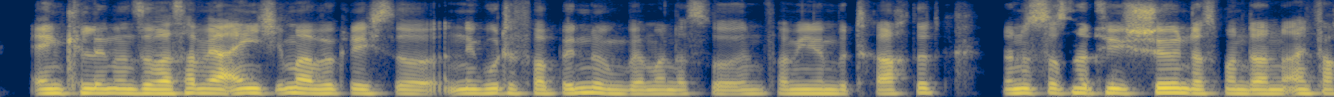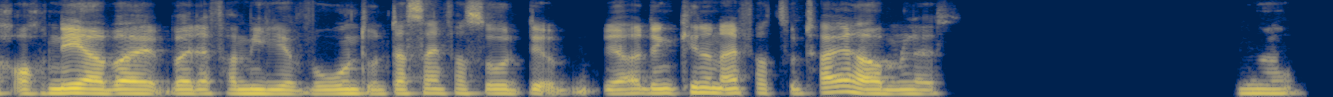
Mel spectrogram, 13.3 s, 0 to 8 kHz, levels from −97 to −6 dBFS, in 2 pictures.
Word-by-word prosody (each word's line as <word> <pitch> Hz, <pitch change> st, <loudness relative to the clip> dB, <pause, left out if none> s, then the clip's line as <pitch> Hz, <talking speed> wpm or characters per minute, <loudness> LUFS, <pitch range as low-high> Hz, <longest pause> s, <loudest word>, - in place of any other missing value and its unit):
Enkelin 135 Hz, +1 st, +2 dB
und 130 Hz, -1 st, +2 dB
so 130 Hz, 0 st, +2 dB
was 125 Hz, 0 st, +4 dB
haben 140 Hz, -1 st, +1 dB
ja 130 Hz, -, +6 dB
eigentlich 135 Hz, 0 st, +3 dB
immer 135 Hz, -1 st, +3 dB
wirklich 125 Hz, -1 st, -1 dB
so 120 Hz, -3 st, -3 dB
'ne 130 Hz, +1 st, 0 dB
gute 135 Hz, 0 st, -1 dB
Verbindung, 125 Hz, +1 st, -1 dB
wenn 115 Hz, 0 st, -2 dB
man 120 Hz, 0 st, -3 dB
das 115 Hz, +1 st, -6 dB
so 115 Hz, -2 st, -6 dB
in 120 Hz, +1 st, -6 dB
Familien 125 Hz, 0 st, -1 dB
betrachtet. 120 Hz, +4 st, -4 dB, 0.3 s
Dann 130 Hz, +2 st, +1 dB
ist 135 Hz, 0 st, +4 dB
das 140 Hz, -1 st, -1 dB
natürlich 140 Hz, -1 st, +1 dB
schön, 145 Hz, +1 st, +6 dB
dass 125 Hz, 0 st, -1 dB
man 125 Hz, -1 st, 0 dB
dann 120 Hz, 0 st, +2 dB
einfach 125 Hz, 0 st, -2 dB
auch 125 Hz, -1 st, -3 dB
näher 130 Hz, -1 st, +6 dB
bei 125 Hz, -1 st, +3 dB
bei 125 Hz, +2 st, -1 dB
der 125 Hz, 0 st, -3 dB
Familie 125 Hz, -2 st, 0 dB
wohnt 125 Hz, +2 st, 0 dB
und 120 Hz, +1 st, -7 dB
das 125 Hz, +1 st, 0 dB
einfach 130 Hz, -1 st, -4 dB
so 125 Hz, +1 st, -1 dB
de 125 Hz, 0 st, -5 dB, 0.2 s
ja, 120 Hz, +2 st, -2 dB
den 130 Hz, 0 st, -1 dB
Kindern 150 Hz, 0 st, +1 dB
einfach 135 Hz, 0 st, -2 dB
zuteilhaben 130 Hz, -2 st, 0 dB
lässt. 120 Hz, +1 st, -6 dB, 1.4 s
Genau. 130 Hz, 0 st, -4 dB
125 Hz, 215 wpm, -22 LUFS, 120-135 Hz, 1.4 s, ja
